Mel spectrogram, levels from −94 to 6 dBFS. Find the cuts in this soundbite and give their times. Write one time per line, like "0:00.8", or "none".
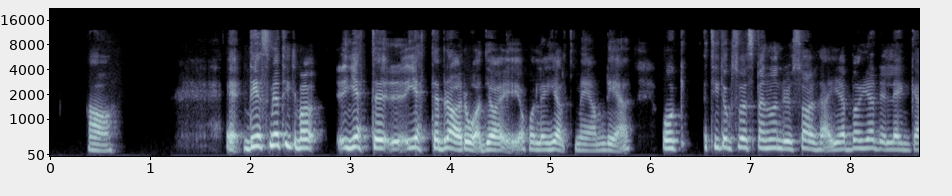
0:06.4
